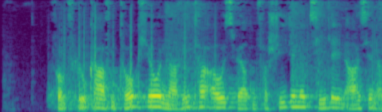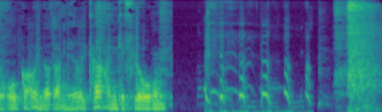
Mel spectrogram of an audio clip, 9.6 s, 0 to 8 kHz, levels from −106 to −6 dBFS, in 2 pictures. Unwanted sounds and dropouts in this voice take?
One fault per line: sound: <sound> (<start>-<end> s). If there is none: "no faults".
sound: laugh (7.2-8.7 s)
